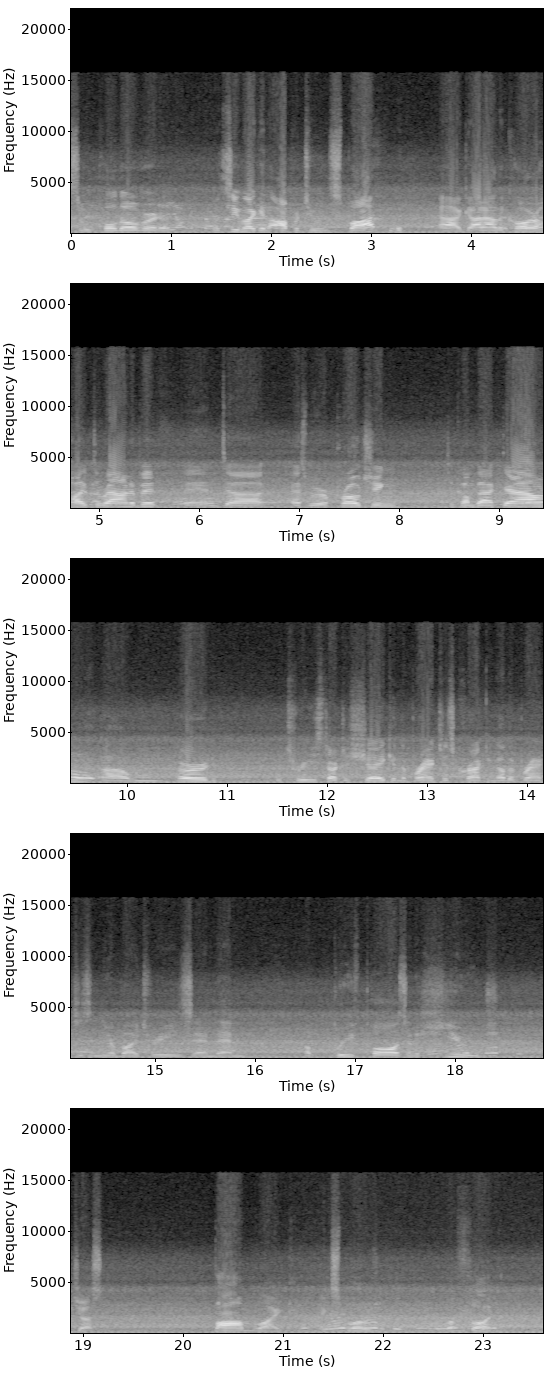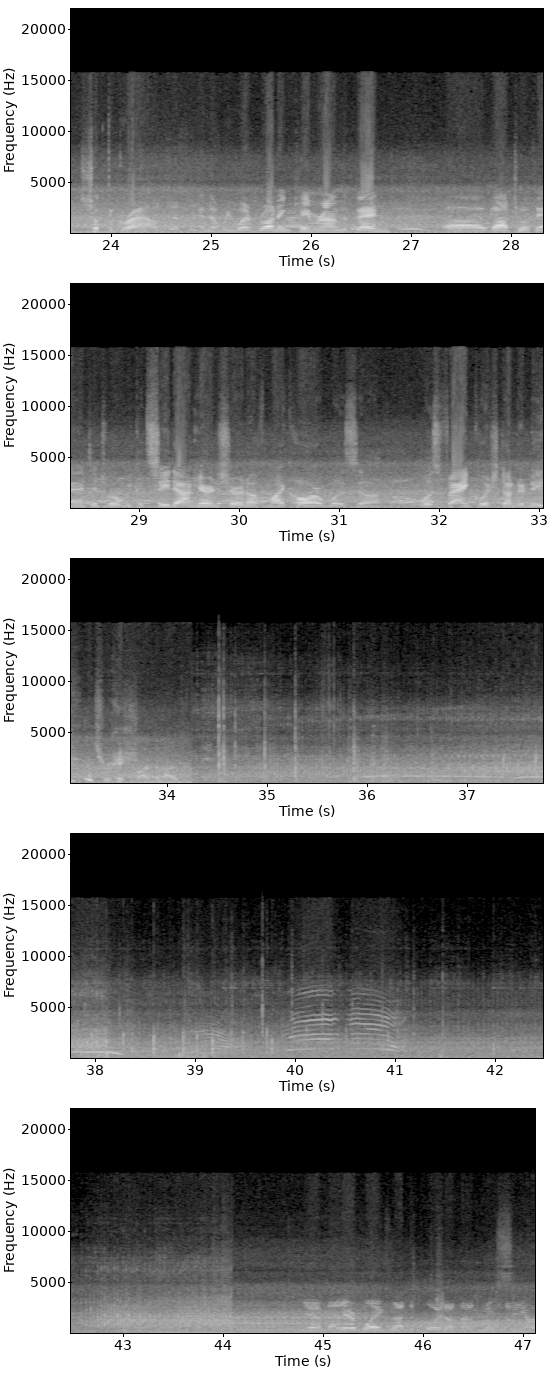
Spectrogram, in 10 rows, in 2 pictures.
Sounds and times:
Speech: 0.0s - 10.9s, 11.5s - 16.0s, 16.6s - 19.2s, 20.4s - 34.3s, 44.8s - 47.1s
Vehicle: 0.0s - 47.1s.

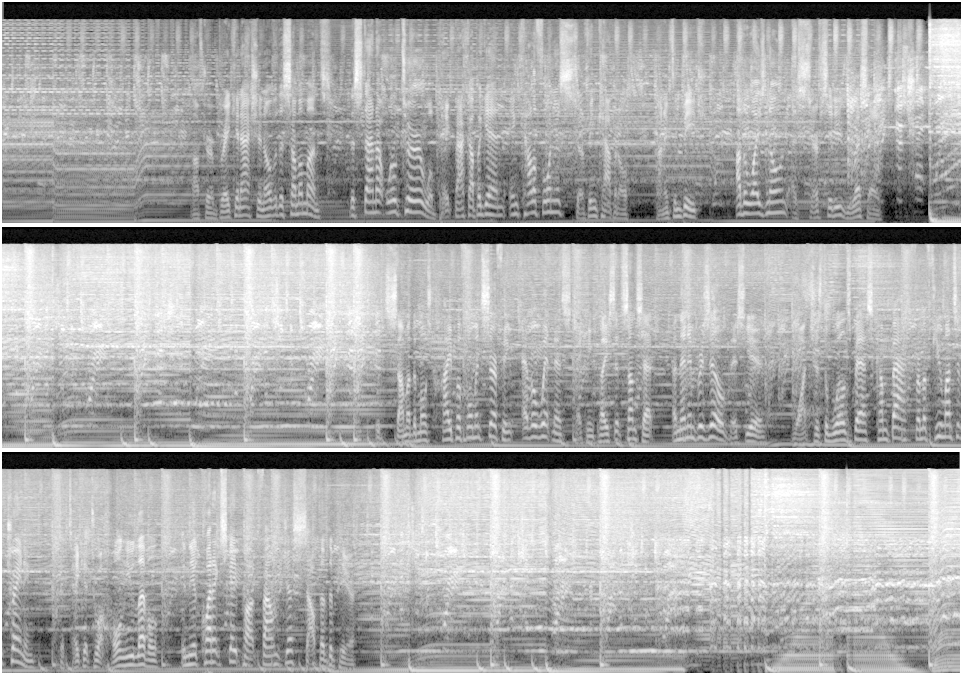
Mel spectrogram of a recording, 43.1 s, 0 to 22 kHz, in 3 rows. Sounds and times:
Music: 0.0s - 43.1s
Speech: 2.8s - 13.2s, 20.0s - 34.1s.

